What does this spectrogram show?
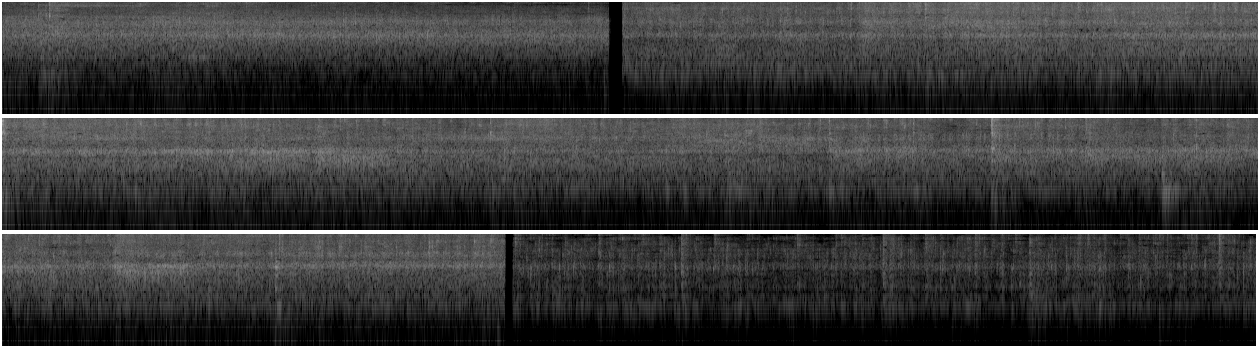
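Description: Ground beef with chopped bell peppers and onion frying in a cast iron skillet, a steady sizzle with a few sharp clicks. It breaks off briefly about four and a half seconds in and again near the end, then carries on much quieter.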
